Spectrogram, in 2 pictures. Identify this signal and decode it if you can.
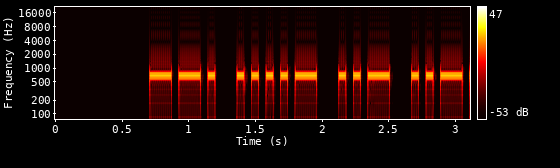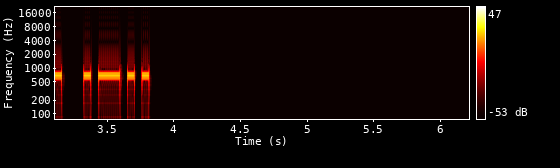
Morse code, heard as a keyed tone, about 22 wpm, 700 Hz. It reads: G4UFL
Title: DXCC-100 Call Signs - 5 Characters - Repeated 3x - 22wpm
